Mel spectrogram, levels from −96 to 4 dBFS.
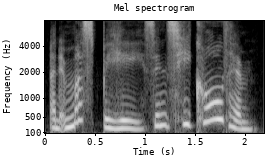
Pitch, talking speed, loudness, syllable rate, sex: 265 Hz, 245 wpm, -16 LUFS, 5.3 syllables/s, female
